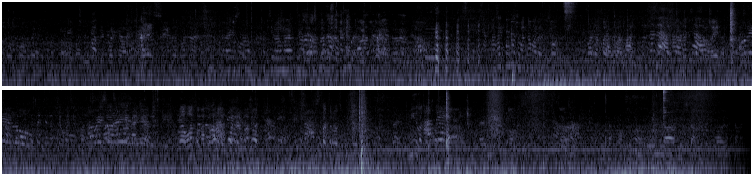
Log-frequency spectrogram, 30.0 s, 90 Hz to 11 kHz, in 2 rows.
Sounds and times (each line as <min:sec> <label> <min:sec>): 0:00.0 aliscafo ferry 0:29.9
0:00.0 passengers on board 0:29.9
